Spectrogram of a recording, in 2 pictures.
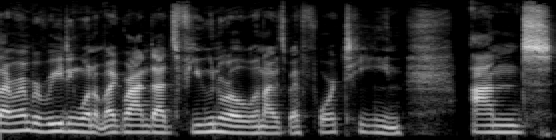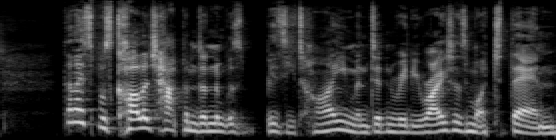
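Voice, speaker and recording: Speaking very fast with a Dublin accent, a woman with a very deep, low pitch shows ordinary pitch variation on a very clean recording with a silent background. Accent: Irish (Dublin). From Ireland, Dublin. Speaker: doctor and poet. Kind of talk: interview. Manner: halting.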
